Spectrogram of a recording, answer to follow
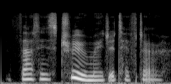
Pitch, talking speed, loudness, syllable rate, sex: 225 Hz, 175 wpm, -16 LUFS, 5.8 syllables/s, female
